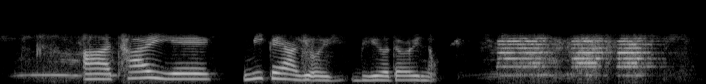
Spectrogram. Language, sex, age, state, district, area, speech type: Manipuri, female, 18-30, Manipur, Tengnoupal, urban, conversation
